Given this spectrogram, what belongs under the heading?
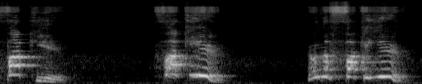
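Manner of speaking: high, furious yelled retort; angry retort. Retold or imitated. Telling off someone who wants control over what he says, furious. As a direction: throw each curse out high and hard, re-enacting the outburst. Retelling his retort to critics.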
